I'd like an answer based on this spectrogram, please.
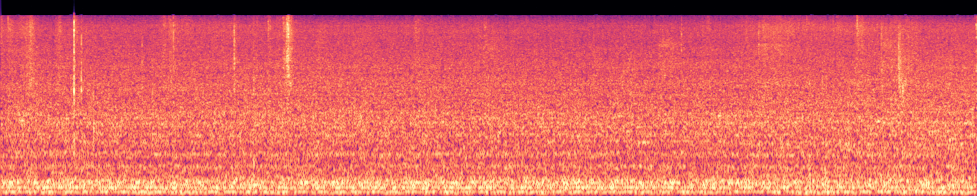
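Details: A steady, loud, fan-like hum fills the room with a few faint clicks and no animal voice.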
